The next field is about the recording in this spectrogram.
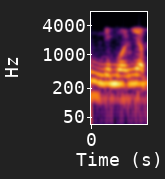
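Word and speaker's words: pneumonia: बाद एस हो या पी के बाद बी हो तो पी साइलेंट होता है। जैसे हम पढ़ेंगे पी के बाद एन है तो इसे हम निमोनिया पढ़ेंगे, पी साइलेंट है।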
